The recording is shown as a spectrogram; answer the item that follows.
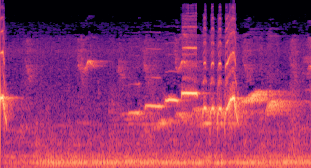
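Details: White-rumped shama from Borneo, newly acquired, gives soft whistles that build into a quick burst of sharp clicking notes and a rising slur, over a low hum.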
